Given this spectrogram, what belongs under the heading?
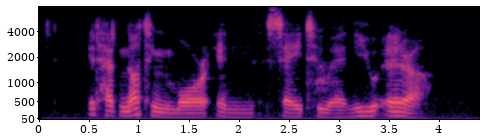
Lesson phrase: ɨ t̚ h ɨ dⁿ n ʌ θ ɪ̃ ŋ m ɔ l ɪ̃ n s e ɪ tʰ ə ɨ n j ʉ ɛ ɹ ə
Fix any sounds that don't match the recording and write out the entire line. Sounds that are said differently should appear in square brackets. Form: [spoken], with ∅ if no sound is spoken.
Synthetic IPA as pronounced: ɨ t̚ h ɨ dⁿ n ʌ θ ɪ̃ ŋ m ɔ [ɹ] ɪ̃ n s e ɪ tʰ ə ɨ n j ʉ ɛ ɹ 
